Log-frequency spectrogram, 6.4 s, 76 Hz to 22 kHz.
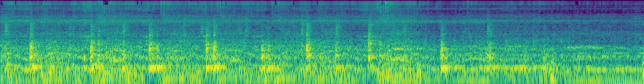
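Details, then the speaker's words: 1963 Pontiac idling in park: sharp uneven knocks, about a hundred a minute, over a rough idle. It sounds like a broken crank but is a cracked flex plate, to be replaced with Loctite on the bolts. "sounds so bad. When the buyer shows up to grab this car, he is not going to want it with the engine sounding like that. He's going to think that the crank's broken or something. I know it's just the flex plate."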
